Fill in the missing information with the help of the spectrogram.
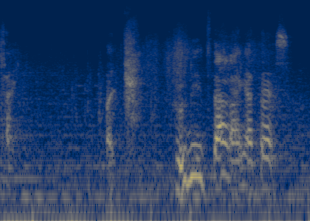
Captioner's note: scoffs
